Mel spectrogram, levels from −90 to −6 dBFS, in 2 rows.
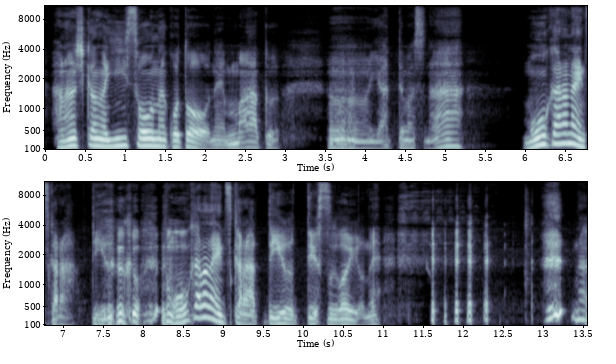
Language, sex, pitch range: Japanese, male, 115-170 Hz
